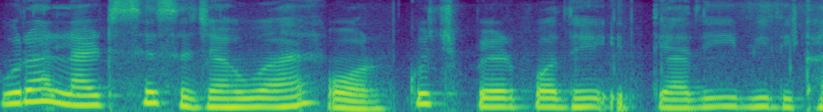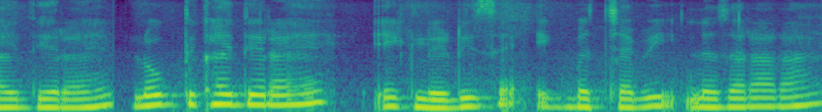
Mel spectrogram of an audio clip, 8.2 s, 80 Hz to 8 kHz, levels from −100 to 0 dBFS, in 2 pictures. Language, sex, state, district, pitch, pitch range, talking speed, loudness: Hindi, female, Bihar, Begusarai, 180 Hz, 170-215 Hz, 235 wpm, -15 LUFS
